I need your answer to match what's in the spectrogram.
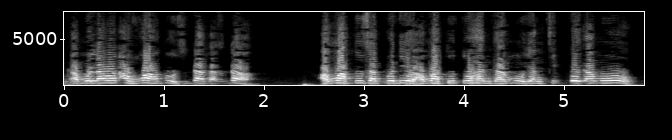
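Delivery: high, loud preacher's rebuke; full-force sermon rebuke of those who defy Allah; fiery preaching. Acted. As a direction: thunder it at the congregation.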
